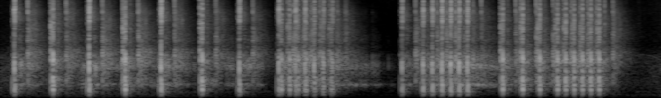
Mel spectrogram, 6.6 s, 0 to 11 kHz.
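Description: RSX Shocker and Empire Vanquish 2.0 paintball markers fire in rapid bursts of sharp, snappy pops, close and loud, with brief pauses between strings of shots.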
